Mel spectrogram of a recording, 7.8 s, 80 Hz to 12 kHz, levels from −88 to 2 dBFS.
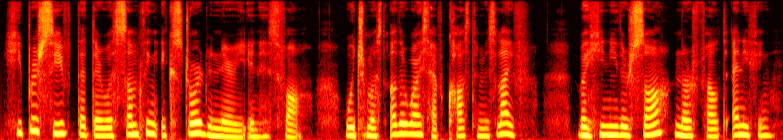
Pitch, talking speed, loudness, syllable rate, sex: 205 Hz, 190 wpm, -17 LUFS, 6.0 syllables/s, female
